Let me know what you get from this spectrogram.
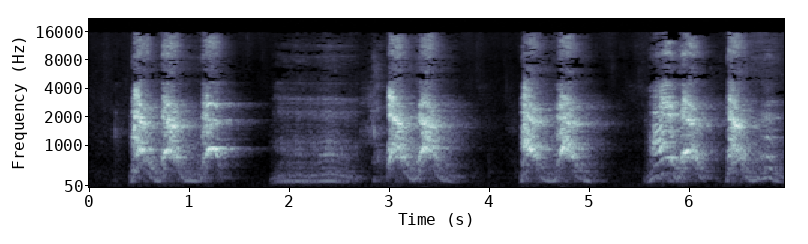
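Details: Forty-day-old mixed-breed puppy of feral stock, obsessed with raw food; high yappy barks in clusters of two or three, broken by a brief low rumbling growl, then further bark bursts about every second.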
